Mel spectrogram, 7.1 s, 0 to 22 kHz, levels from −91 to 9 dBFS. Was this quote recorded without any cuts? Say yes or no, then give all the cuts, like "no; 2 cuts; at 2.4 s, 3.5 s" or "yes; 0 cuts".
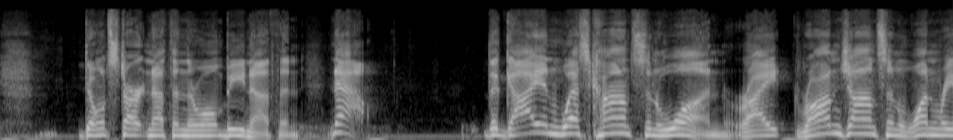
yes; 0 cuts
